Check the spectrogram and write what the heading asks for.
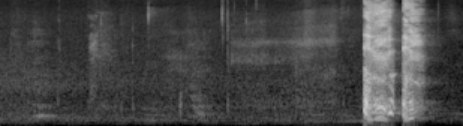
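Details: Deliberate, acted sneeze in a silent library: quiet room, then two loud explosive bursts in quick succession.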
